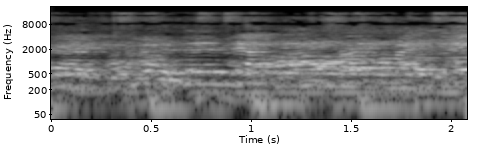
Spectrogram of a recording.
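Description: Indistinct chatter of a group of teenagers talking over one another, with music playing underneath.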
